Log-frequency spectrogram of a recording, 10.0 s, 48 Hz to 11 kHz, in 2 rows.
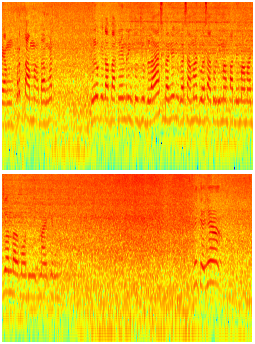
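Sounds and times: loud steady rushing noise: 0.0s - 10.0s.

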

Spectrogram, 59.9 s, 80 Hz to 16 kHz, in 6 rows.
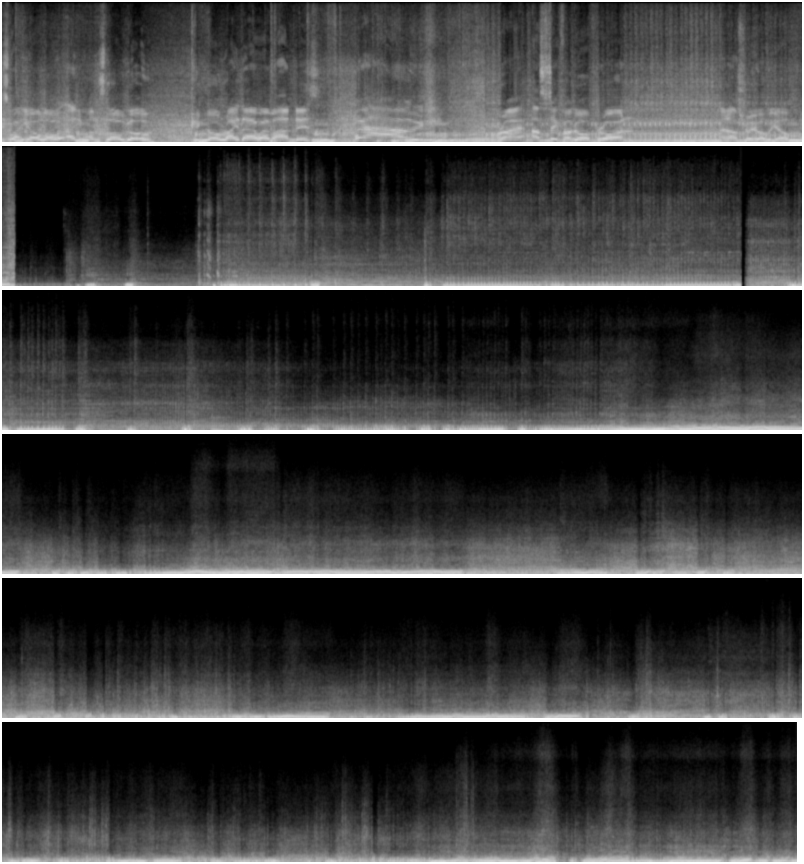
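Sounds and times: motorcycle engine revving: 0.0s - 59.9s
knocks and clatters over rough ground: 5.8s - 35.8s, 36.4s - 59.9s.

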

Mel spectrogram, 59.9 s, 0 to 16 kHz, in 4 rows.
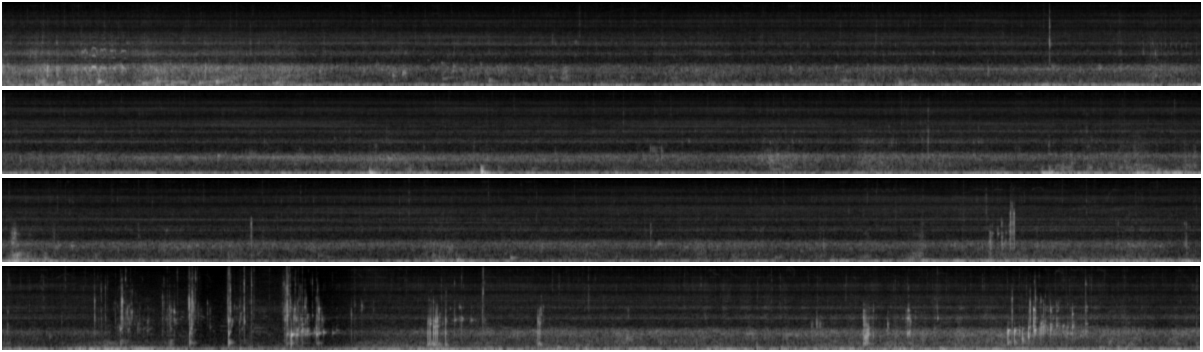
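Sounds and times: underwater water rush: 0.0s - 59.9s.

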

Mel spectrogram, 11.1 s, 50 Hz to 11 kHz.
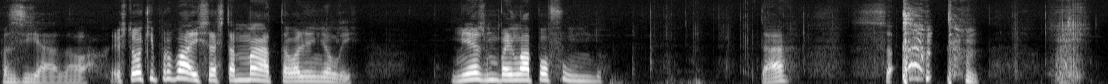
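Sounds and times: man clearing his throat: 9.0s - 9.8s
man coughing: 9.0s - 9.8s.

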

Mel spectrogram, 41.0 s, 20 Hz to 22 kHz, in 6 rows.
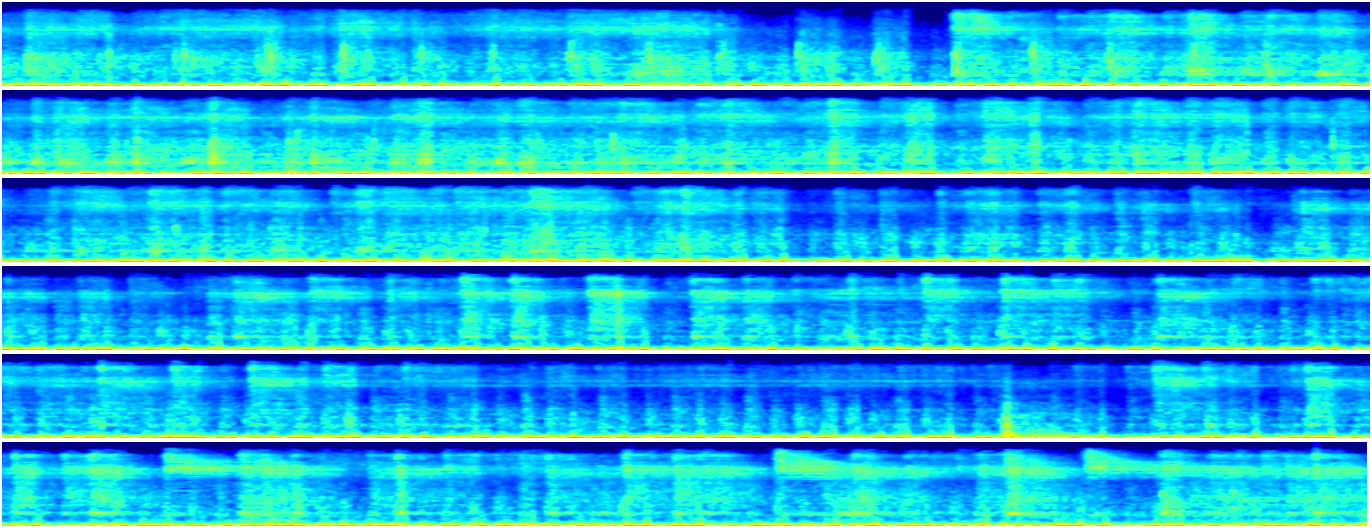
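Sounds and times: fast double bass drum: 0.0s - 41.0s
cymbal and tom hits: 27.4s - 41.0s.

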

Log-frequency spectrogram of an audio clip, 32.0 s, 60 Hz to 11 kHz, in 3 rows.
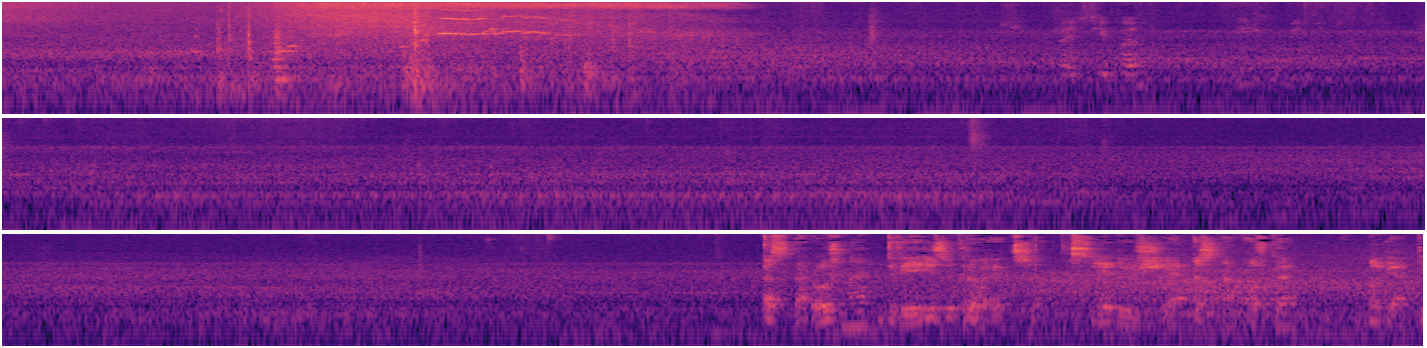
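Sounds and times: tram rumble on rails: 0.0s - 32.0s.

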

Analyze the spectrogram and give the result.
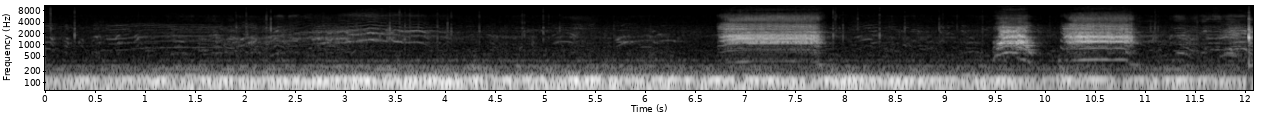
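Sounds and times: low rumble of wind and ride: 0.0s - 12.0s.

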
